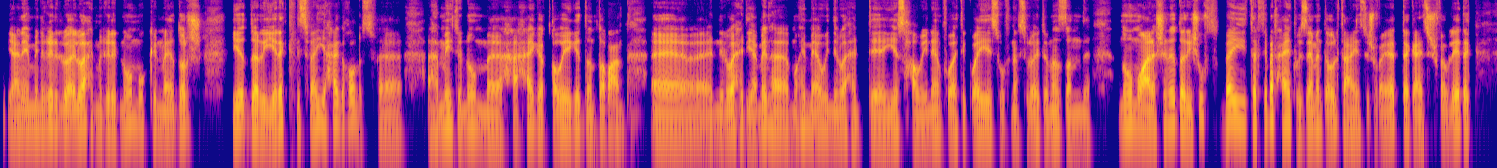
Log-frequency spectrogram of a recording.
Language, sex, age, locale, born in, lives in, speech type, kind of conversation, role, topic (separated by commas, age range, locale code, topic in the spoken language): Arabic, male, 25-29, ar-EG, Egypt, Egypt, conversation, advice, advisor, إزاي أظبط مواعيد نومي وصحيانِي عشان يبقى عندي روتين ثابت بالليل وبالصبح؟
